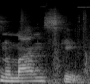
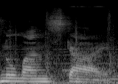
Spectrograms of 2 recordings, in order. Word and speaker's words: No Man's Sky: Oh, well, that's Nomansky. Nomansky would be one way of saying it, but the game is No Man's Sky. As in the sky that belongs to no man.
